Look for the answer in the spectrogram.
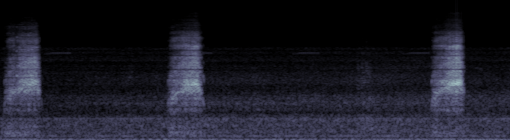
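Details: Nesting wild female barn owl, University of Florida nest box, after laying her second egg; three loud, breathy, noisy screeches, each under half a second, spaced roughly two seconds apart with faint hum between.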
